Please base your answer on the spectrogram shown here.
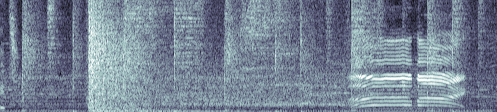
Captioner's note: fireworks popping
